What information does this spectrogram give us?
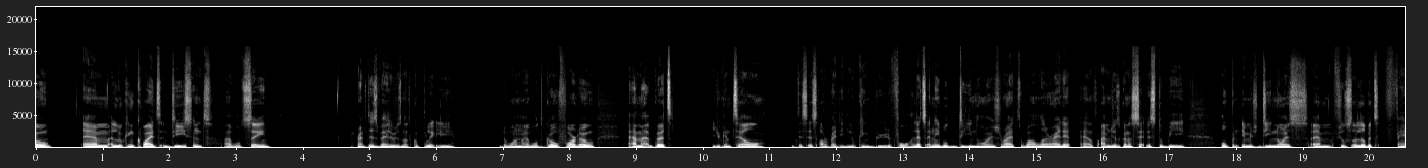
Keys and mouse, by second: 0.1-1.3 drag, 1.6 click, 2.3 click, 3.4-4.6 drag, 5.0 click, 9.6 middle click, 10.3 shift+middle click, 11.4 ctrl+s, 13.7 click, 14.1 click, 16.5-17.8 drag, 20.3 ctrl+s.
